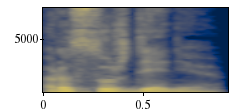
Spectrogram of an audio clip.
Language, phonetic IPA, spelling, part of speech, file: Russian, [rəsːʊʐˈdʲenʲɪje], рассуждение, noun, Ru-рассуждение.ogg
- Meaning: 1. reasoning (action of the verb 'to reason') 2. judgement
